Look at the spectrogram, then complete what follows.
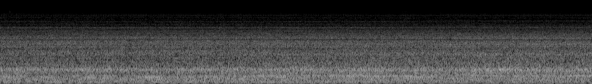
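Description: Hot air rework station blowing a steady rush of air onto a fluxed surface-mount chip to melt its solder.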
